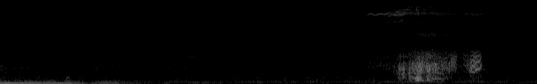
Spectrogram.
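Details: Quiet room, then one loud, rough snoring breath ending in a snort, during a nap; snoring.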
